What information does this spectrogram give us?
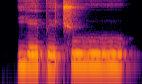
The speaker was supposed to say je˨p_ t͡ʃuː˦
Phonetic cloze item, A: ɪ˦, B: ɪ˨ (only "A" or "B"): B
